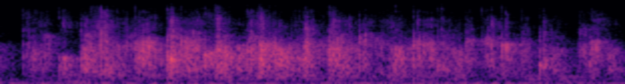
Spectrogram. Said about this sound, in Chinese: 这三弦儿结得好，大家给这贤师鼓鼓掌，这是真的。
